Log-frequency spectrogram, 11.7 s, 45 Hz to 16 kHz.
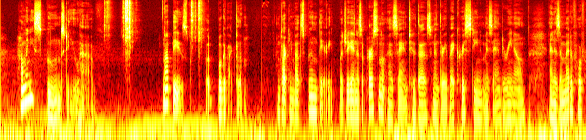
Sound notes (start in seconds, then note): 2.0 spoons rattle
